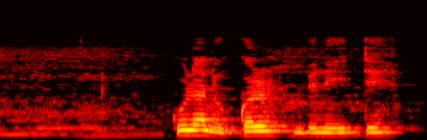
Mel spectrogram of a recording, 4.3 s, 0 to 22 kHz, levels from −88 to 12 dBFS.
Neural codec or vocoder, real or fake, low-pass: none; real; 7.2 kHz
